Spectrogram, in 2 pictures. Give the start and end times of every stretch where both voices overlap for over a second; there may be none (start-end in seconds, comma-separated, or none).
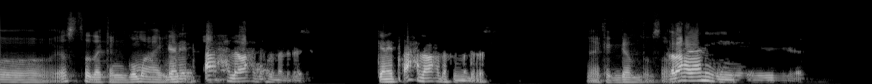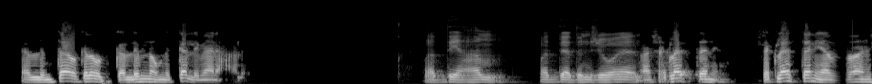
none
